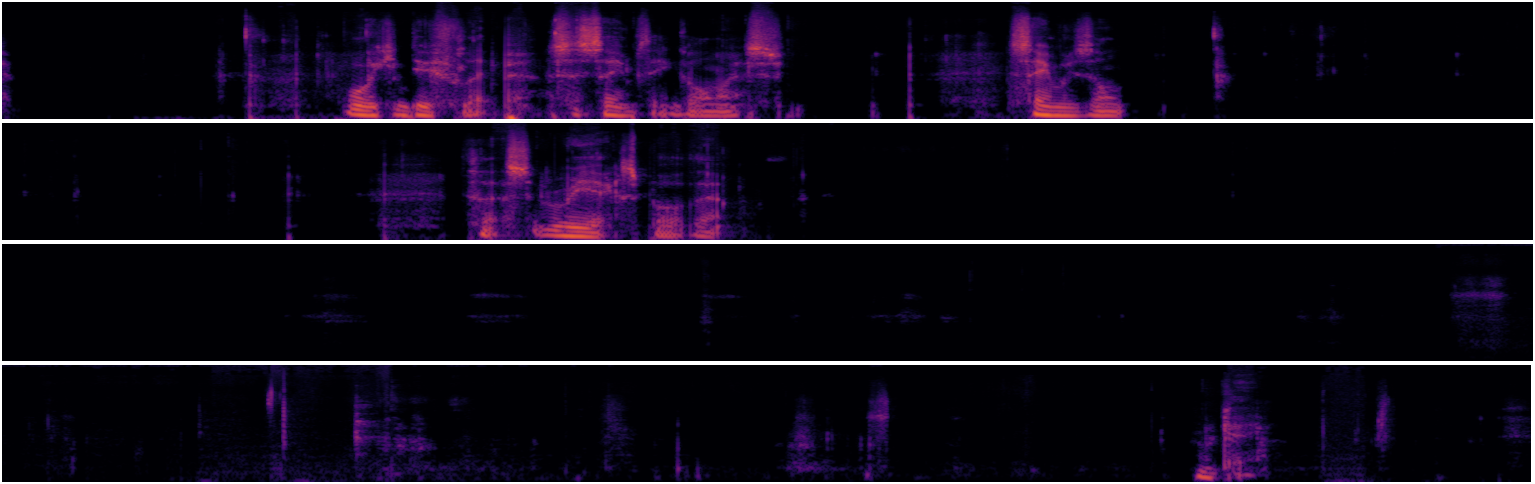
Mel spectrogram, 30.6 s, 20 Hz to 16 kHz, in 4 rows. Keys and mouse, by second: 1.2 alt+right click, 1.4 alt+click, 1.8 4, 2.1 alt+right drag, 2.3 alt+middle drag, 2.8 shift+x, 3.2 alt+drag, 3.6 shift+x, 3.9-4.3 alt+drag, 4.5 alt+right drag, 4.7 alt+click, 5.0 alt+v, 6.1 alt+drag, 6.3 alt+right click, 6.5 alt+right drag, 6.7-7.2 drag, 7.3 middle drag, 7.5 right click, 7.7 click, 8.3-8.7 drag, 8.8 alt+drag, 9.2 alt+right click, 9.5 alt+drag, 10.7 shift+Tab.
